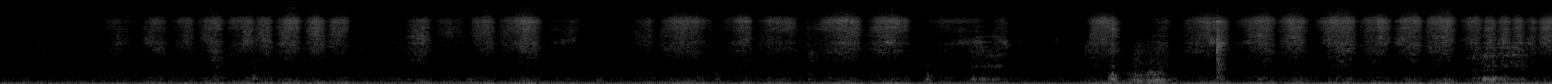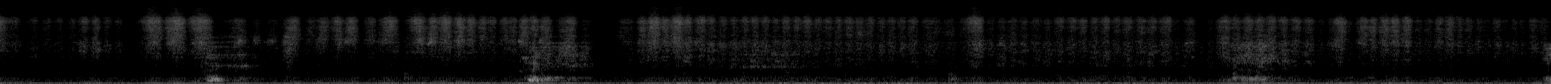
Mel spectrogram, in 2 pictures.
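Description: Charcoal scratching across paper in quick back-and-forth hatching strokes, a dry rasp that comes in runs with brief pauses.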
